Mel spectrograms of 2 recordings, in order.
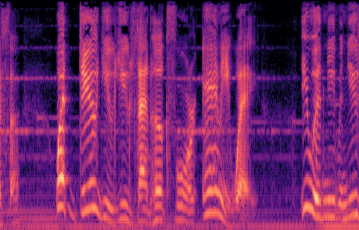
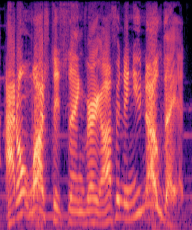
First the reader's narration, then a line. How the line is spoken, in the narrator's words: yelled the guy with the hook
